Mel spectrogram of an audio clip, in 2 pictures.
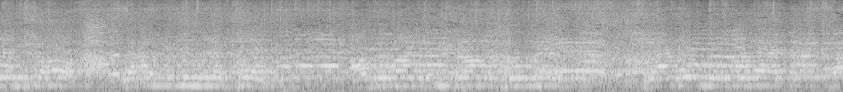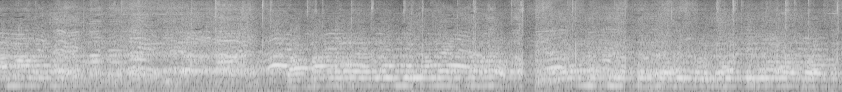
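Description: A large crowd of men chants loudly together outdoors.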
